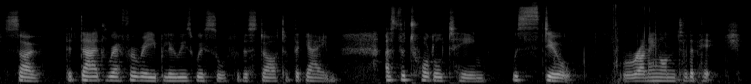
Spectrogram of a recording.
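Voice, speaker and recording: A woman reading a children's bedtime story aloud in an expressive, playful way, acting out noises as she goes. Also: lowish voice, moderate pace, slight background noise. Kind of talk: animated bedtime story reading with sound effects and asides.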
